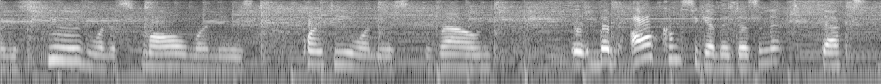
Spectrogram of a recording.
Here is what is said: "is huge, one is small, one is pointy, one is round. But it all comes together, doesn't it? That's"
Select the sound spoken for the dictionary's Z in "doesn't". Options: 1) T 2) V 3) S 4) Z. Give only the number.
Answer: 4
